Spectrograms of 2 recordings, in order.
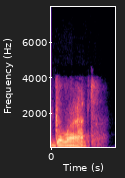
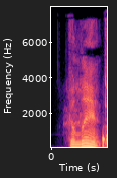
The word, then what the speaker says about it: Gallant: Around here, people say gallant. – Galant. – Uh, okay. But if you said it in French, Acadian French, it would be galant. And it, it gets various pronunciations, and, and uh, it, it, it's not a, it's not a big deal. We're quite used to it. Some people say will say gallant.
